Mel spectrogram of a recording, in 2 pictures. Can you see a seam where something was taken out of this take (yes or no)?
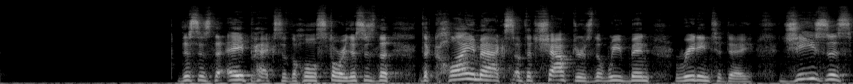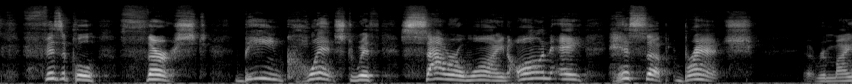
yes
